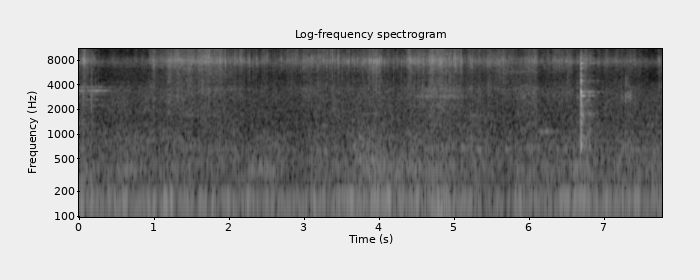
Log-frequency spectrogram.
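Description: Faint scraping and dabbing of a spoon spreading chicken-mayonnaise sandwich filling onto bread slices, over a steady low hum, with one sharp click near the end.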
